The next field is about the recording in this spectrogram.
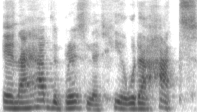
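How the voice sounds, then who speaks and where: A woman hosting a discussion talks quickly in a lowish, steady voice. Born and raised in Africa, she delivers impassioned, informal stories and calls to action, repeating phrases to underline her points.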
